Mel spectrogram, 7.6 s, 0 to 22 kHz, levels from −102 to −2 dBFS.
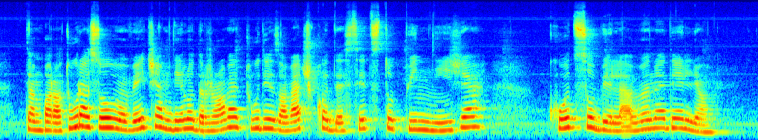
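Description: Right from the start, 0.0 to 3.04 s, there's a time-stretched section. The speech runs at about 1.45 times its natural pace while the pitch stays put, so it comes across rushed. At 3.04 s the pace snaps back to normal. That's most likely software squeezing this stretch to fit a shorter slot, cutting tiny pieces out rather than pitching it up.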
